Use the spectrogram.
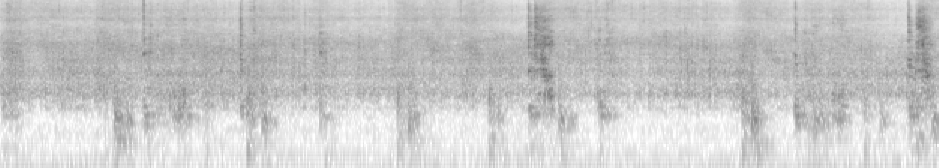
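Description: Coriander leaves being stirred into vegetables in a little oil, with a steady soft sizzle and scraping spoon strokes against the pan, plus a few sharper clinks along the way.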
